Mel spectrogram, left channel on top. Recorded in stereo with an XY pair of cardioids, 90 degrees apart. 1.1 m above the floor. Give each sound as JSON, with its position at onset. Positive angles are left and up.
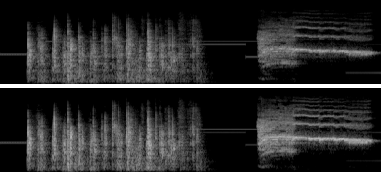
{"t": 0.3, "sound": "a rattle", "azimuth_deg": -40, "distance_m": 0.6}
{"t": 2.6, "sound": "a scream", "azimuth_deg": -65, "distance_m": 1.0}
